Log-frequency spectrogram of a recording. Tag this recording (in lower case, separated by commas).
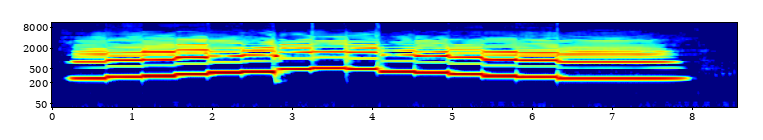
musical instrument, woodwind instrument, music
